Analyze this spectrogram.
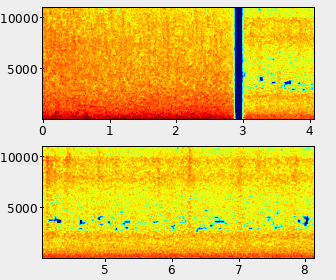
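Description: Flash-flood water rushing down a street, a steady dense rush. It cuts out abruptly about three seconds in and comes back quieter.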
